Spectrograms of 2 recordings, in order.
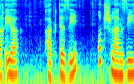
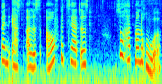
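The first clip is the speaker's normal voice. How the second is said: cat to herself; 8 semitones higher than usual. Acted. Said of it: "sagte sie zu sich selbst".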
